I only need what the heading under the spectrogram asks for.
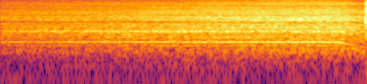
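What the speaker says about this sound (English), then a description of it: "Heat them with a hairdryer." A hair dryer blows steadily at close range, heating adhesive stickers on a wooden SIG model airplane; a continuous, slightly rising whine and whoosh with no talking.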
